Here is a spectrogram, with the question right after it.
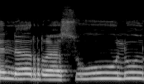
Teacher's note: وَيَقُونَ الرَّسُولُ وَيَقُو کو کھینچیں گے، وہ مد ہو رہی ہے۔ الرَّسُولُ را فتح کی وجہ سے پور پڑا جائے گا، سو وہ مد کے ساتھ ہے تو اس کو کھینچیں گے۔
